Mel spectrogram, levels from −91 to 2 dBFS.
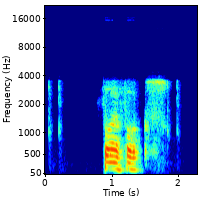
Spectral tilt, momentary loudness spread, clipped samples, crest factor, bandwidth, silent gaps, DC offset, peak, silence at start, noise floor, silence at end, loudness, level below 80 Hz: -11 dB/octave; 19 LU; under 0.1%; 18 dB; 3.9 kHz; none; under 0.1%; -2 dBFS; 0.9 s; -85 dBFS; 0.5 s; -18 LUFS; -70 dBFS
